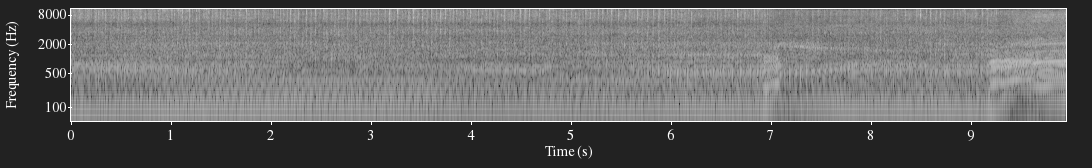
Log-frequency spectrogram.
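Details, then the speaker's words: Champion 23C two-stroke string trimmer, running on fuel dribbled into the carburetor: steady buzz falters and sags, then catches and revs again before randomly dying and refusing to restart. Owner suspects a tampered carburetor starving fuel. "Just randomly dies and then then it won't start again. That is phenomenally ridiculous."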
